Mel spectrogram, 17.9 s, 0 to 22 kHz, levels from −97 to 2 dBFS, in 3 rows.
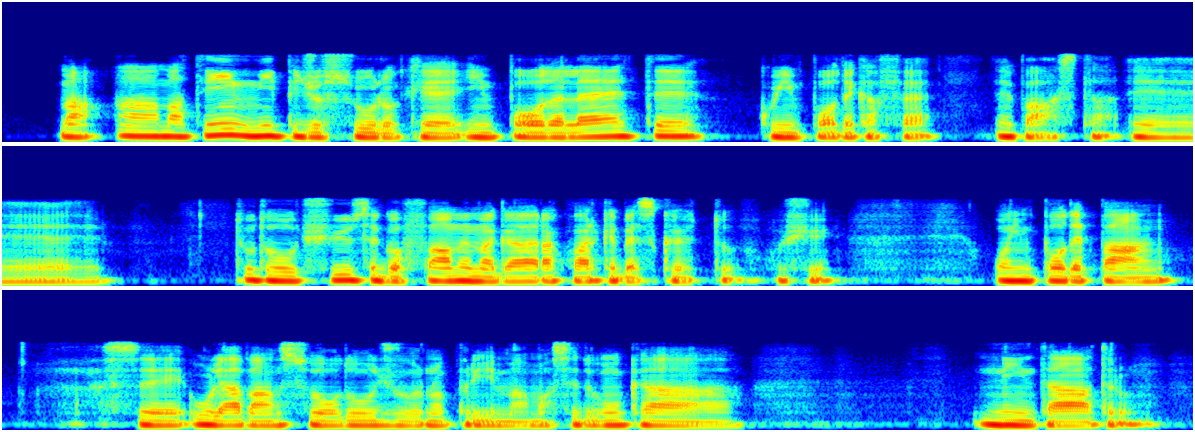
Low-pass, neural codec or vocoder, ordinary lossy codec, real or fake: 5.4 kHz; none; none; real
